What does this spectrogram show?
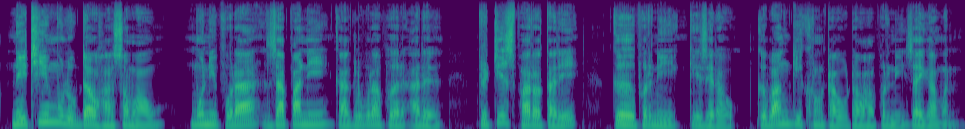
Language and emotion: Bodo, neutral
